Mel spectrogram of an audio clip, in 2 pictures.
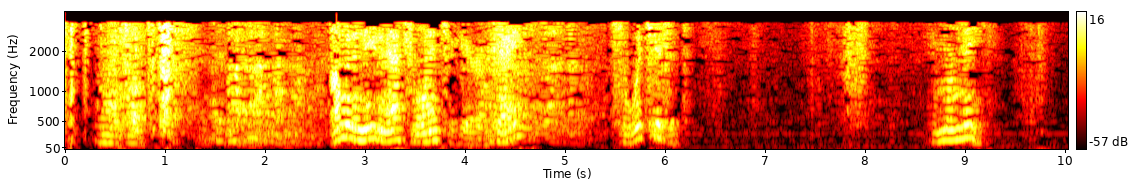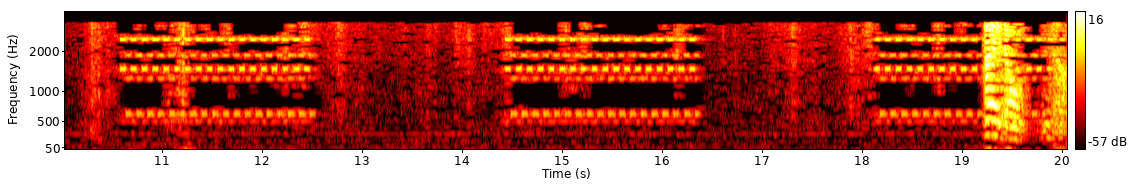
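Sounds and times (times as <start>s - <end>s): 
laughter: 1.3s - 2.9s, 4.1s - 5.5s
speech: 2.7s - 4.7s, 5.6s - 6.3s, 8.7s - 9.3s
telephone ringing in electronic bursts: 10.6s - 12.6s, 14.4s - 16.5s, 18.0s - 20.0s.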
